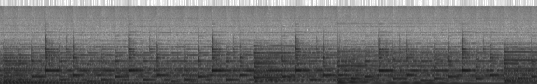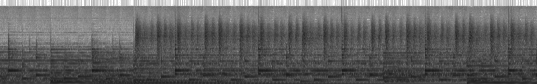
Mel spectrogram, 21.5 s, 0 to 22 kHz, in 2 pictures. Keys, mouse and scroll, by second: 4.6 ctrl+=, 6.3 ctrl+t, 7.8 alt+shift+click, 11.5 alt+shift+click, 14.8 alt+shift+click, 16.7 Up, 17.0 Up, 17.7 Right, 18.2 Up, 18.5 Left, 19.1 Return, 19.9 ctrl+-, 20.3 ctrl+-.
